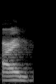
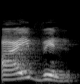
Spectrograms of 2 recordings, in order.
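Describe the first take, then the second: First: It is said as one contracted syllable. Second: It is said as two separate full words.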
